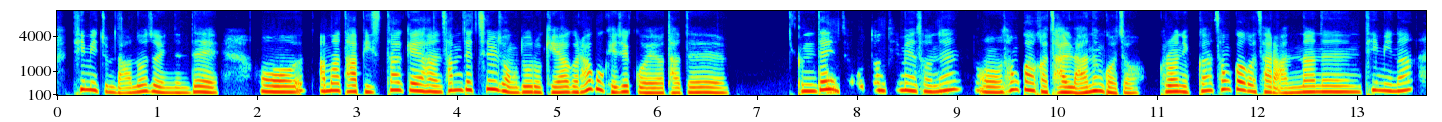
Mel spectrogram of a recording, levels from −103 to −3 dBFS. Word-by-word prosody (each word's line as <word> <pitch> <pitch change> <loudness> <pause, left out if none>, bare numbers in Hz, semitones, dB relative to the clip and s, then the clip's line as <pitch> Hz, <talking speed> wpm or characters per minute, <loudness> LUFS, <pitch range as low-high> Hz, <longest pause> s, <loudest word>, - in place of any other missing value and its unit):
팀이 305 -3 0
좀 220 -4 -6
나눠져 210 +6 -1
있는데 190 +2 0 0.4
어 215 -2 +3 0.2
아마 265 +2 +2
다 230 -1 +1
비슷하게 265 +5 -1
한 235 -3 +2
3 280 +5 -1
대 300 - +2
7 325 +2 +1
정도로 210 -4 +1
계약을 205 +2 +1
하고 315 +3 +2
계실 220 -2 0
거예요 185 -3 0
다들. 185 0 -1 0.7
근데 245 +5 +2
이제 305 -5 +1
어떤 280 -10 -3
팀에서는 265 +1 0
어 205 -6 0
성과가 290 -5 +1
잘 200 +1 +2
나는 200 +8 +3
거죠. 180 -2 -2 0.2
그러니까 230 +3 +1
성과가 310 -5 0
잘 210 -3 -2
안 185 +2 -2
나는 220 0 +1
팀이나 275 0 -1
225 Hz, 295 characters per minute, -22 LUFS, 200-270 Hz, 0.7 s, 어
